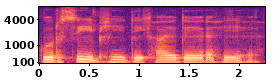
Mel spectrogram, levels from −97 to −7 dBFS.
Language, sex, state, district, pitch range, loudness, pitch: Hindi, male, Jharkhand, Ranchi, 115-120 Hz, -15 LUFS, 120 Hz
